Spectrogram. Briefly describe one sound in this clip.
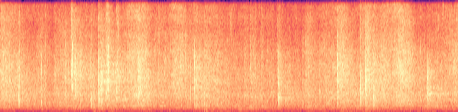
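Hockey sticks and pucks clack sharply on the ice.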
